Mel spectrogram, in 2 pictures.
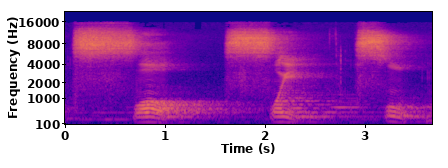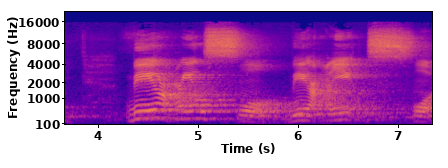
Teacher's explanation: Jadi selain tebal bunyi huruf shad ini, shad juga memiliki sifat sofir, gitu. Ada bunyi desis yang mengalir sebelum shad ini terucapkan.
